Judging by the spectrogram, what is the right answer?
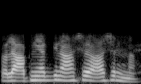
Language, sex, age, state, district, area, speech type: Bengali, male, 18-30, West Bengal, South 24 Parganas, rural, conversation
